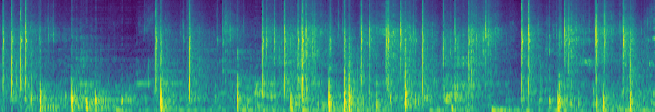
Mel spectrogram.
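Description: Many firecrackers and fireworks going off at once, a dense, irregular run of pops and bangs with no pause.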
